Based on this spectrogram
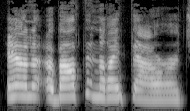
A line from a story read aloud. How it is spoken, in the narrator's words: Jesus cried with a loud voice, saying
